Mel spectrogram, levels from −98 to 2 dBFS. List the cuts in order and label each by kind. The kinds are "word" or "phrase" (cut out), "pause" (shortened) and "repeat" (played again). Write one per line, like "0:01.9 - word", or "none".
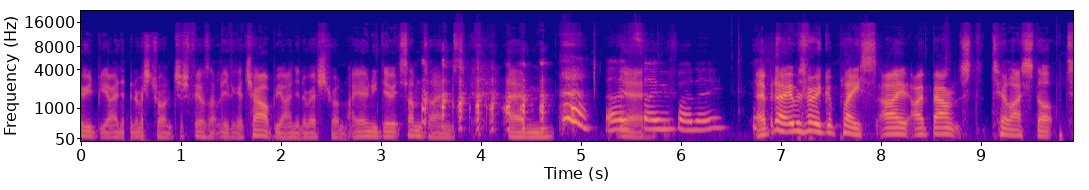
0:05.2 - word
0:06.5 - pause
